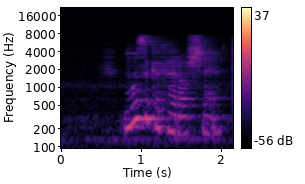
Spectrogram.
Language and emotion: Russian, positive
